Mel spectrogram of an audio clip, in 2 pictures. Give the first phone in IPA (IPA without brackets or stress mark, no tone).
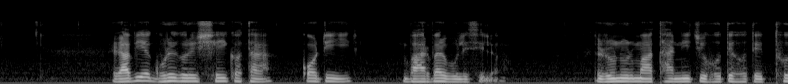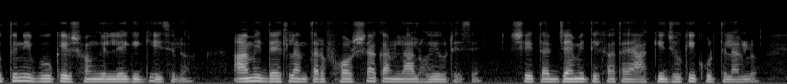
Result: ɾ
